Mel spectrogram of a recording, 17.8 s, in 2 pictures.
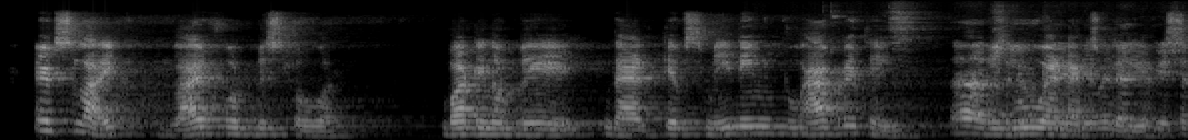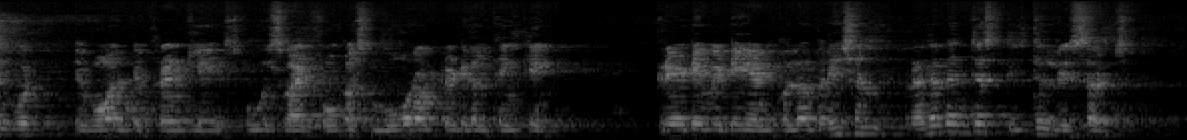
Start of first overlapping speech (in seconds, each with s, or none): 7.4 s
